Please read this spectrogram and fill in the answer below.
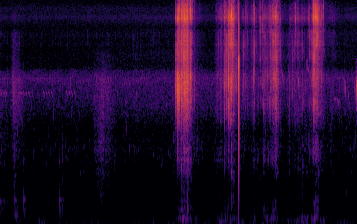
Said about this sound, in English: Crunch, crunch. That's some hard bread.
